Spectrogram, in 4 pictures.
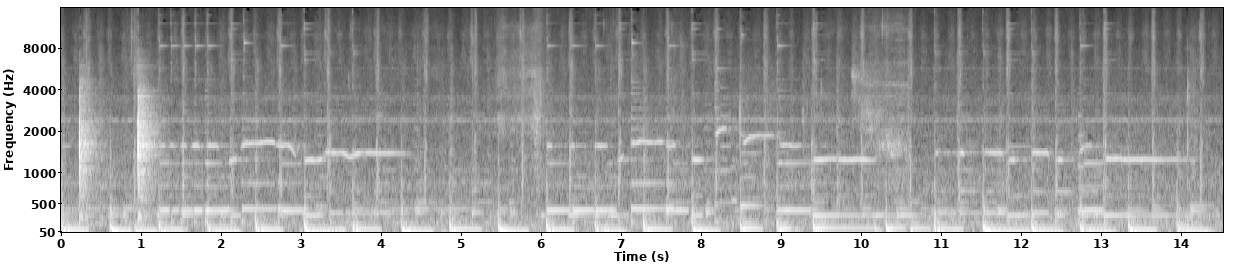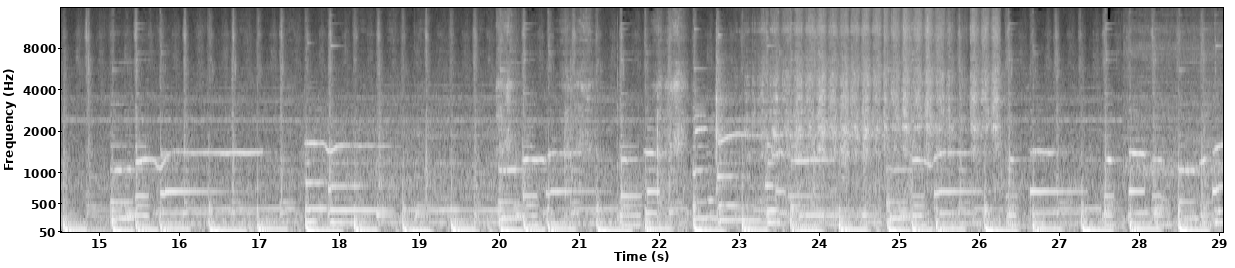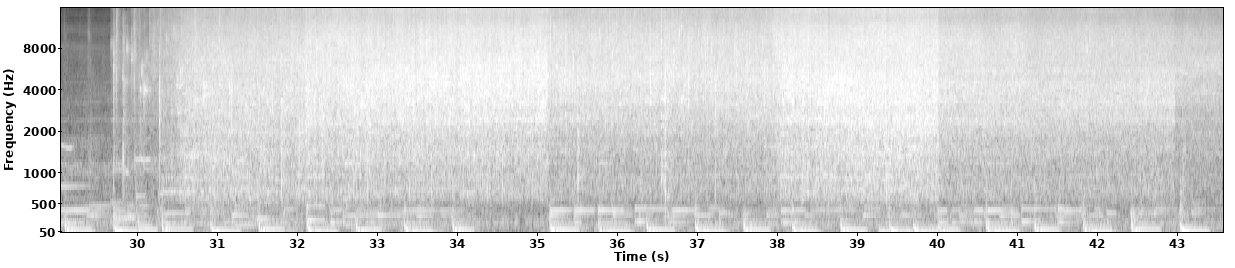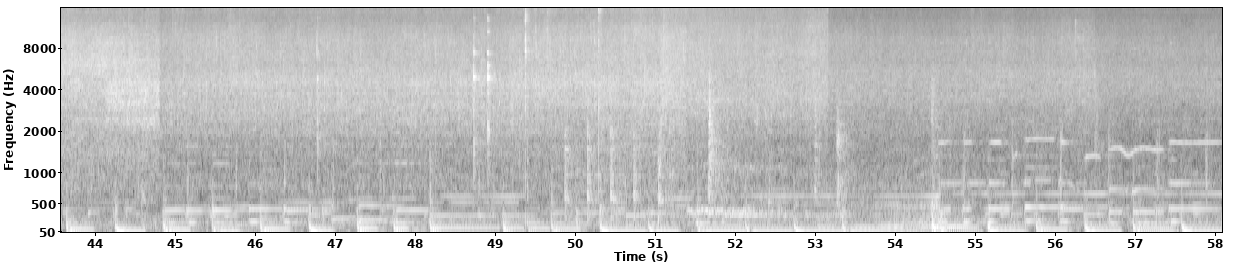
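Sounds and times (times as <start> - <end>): food sizzling in frying pan: 29.7 - 58.0.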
